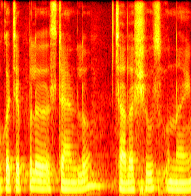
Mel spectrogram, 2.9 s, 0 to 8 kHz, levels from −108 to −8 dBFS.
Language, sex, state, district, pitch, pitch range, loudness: Telugu, male, Andhra Pradesh, Annamaya, 115 Hz, 110-120 Hz, -20 LUFS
